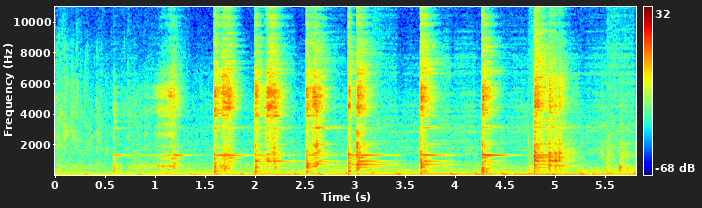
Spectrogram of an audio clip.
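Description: A wok knocks against a metal bowl.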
